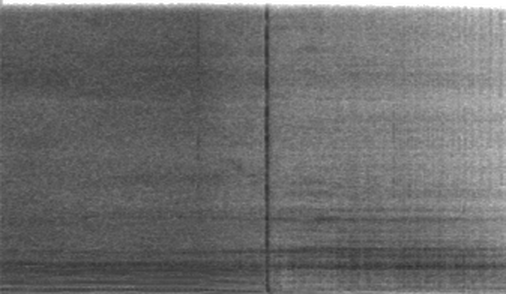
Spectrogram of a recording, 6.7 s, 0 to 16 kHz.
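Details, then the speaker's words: Electrolux 502 vacuum cleaner running with a turbo power hose attached: steady high motor whine with rough edge dropping smoothly in pitch on run-down, suspected worn motor bearings. "I think that sounds more like the bearings on the motor sounds a bit crazy"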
